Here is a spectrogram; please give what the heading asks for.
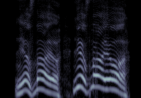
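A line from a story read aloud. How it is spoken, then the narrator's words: Yelling back. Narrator (Russian): орал в ответ Буксил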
